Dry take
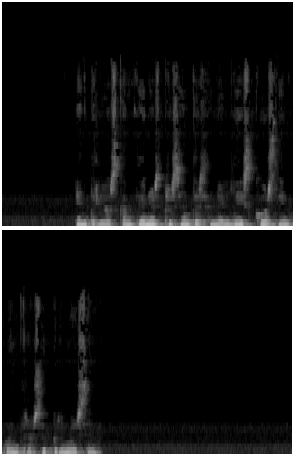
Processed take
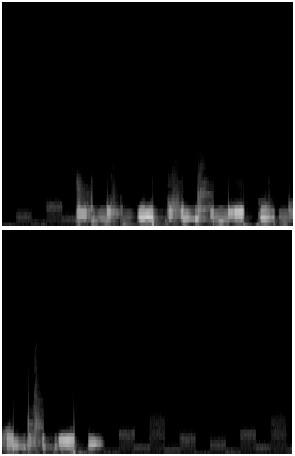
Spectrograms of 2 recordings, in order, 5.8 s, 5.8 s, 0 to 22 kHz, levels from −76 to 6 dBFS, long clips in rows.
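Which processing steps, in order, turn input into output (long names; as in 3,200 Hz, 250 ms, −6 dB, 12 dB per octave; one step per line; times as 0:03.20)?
stylus tracing distortion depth 0.43 ms
ring modulation 1,300 Hz
low-pass on a step sequencer 6.6 Hz 290–3,100 Hz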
